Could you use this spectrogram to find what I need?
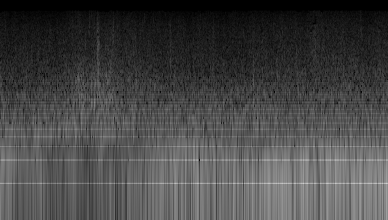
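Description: A small waterfall rushes and splashes nearby.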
